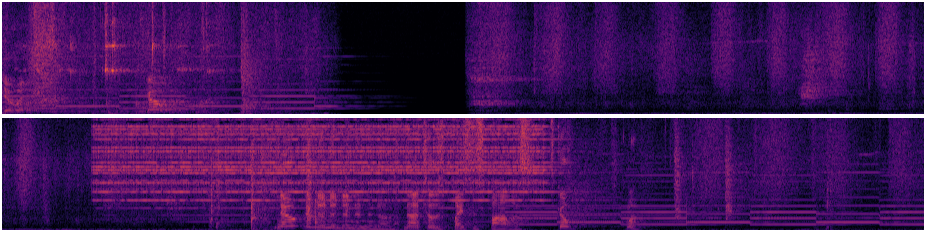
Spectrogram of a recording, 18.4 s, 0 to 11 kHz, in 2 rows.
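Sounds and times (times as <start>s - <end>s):
shrill metallic alarm ringing: 0.0s - 3.9s, 10.1s - 18.4s
speech: 12.0s - 15.7s.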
